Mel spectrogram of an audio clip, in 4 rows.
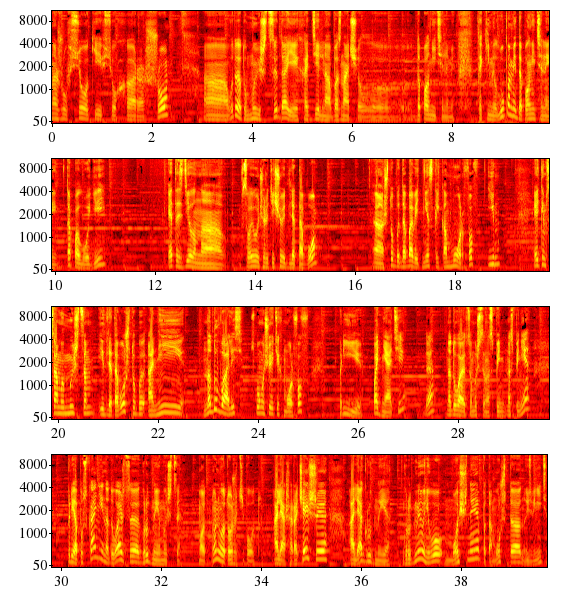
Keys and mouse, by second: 0.3 middle click, 1.3 s, 1.7 middle click, 34.9-36.1 middle drag, 36.5 middle click.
